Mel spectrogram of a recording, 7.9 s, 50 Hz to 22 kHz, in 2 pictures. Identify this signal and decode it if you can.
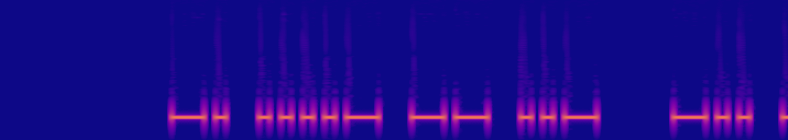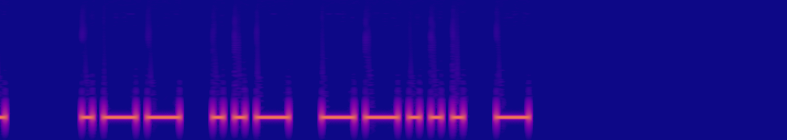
Morse code, heard as a keyed tone, about 21 wpm, 700 Hz. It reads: N4MU DE WU7T
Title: USA Callsign DE Callsign - 4 Characters - 22wpm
